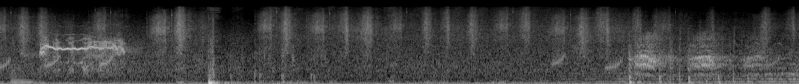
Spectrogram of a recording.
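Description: Footsteps crunch steadily over dry ground.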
